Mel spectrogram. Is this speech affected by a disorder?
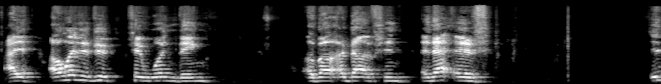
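Yes: cerebral palsy; cerebral palsy from birth.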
